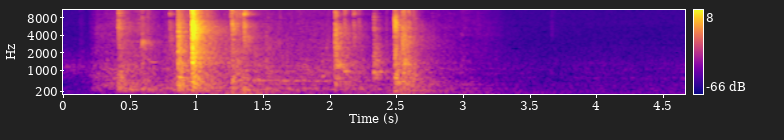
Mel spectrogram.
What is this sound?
elevator door, city, Moscow
Elevator door closing, some ambience from outside the building.
Recorded via Tascam Dr-100mk2.
lift, elevator, closing, close, whiz, clank, door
